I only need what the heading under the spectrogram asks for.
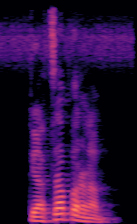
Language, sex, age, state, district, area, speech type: Marathi, male, 60+, Maharashtra, Kolhapur, urban, spontaneous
